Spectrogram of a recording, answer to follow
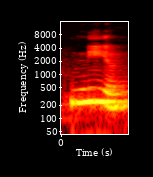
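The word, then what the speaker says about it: near: कि जो ये आधा र का साउंड है ये ऑप्शनल है, यानी कि आप चाहें तो इसको साइलेंट रख सकते हैं या फिर हल्का प्रोनाउंस आपको करना है। नियर, ठीक है, नियर मतलब होता है पास।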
